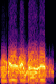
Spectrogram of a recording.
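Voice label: "engaging bandit", English; Ka-50; Wingman; Messages; Speech; DCS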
